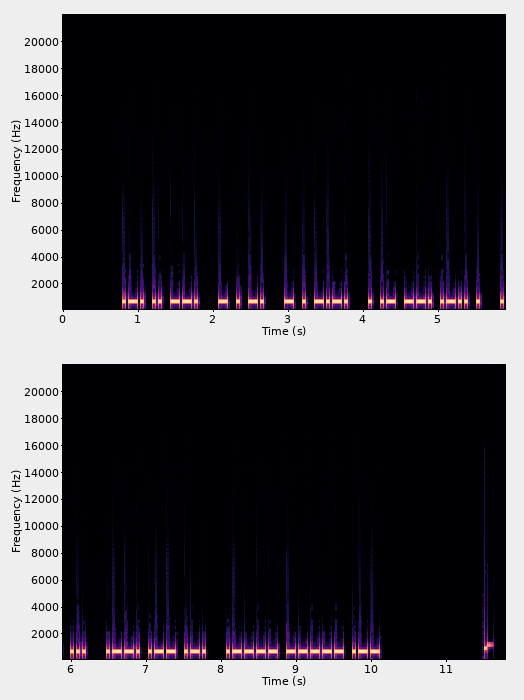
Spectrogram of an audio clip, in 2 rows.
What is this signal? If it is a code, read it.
Morse code, heard as a keyed tone, about 30 wpm, 700 Hz. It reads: RIG TEN TEC EAGLE ES PWR 10W
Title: K1USN SST QSO Practice 30wpm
